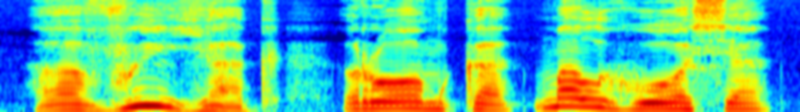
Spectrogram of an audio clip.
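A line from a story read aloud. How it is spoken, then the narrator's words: Smiling. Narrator (Belarusian): Лысавата-рудаваты усміхнуўся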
